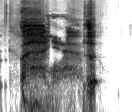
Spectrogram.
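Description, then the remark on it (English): A long, loud belch rumbles for about a second, then a shorter second burp follows, with no talking around it. “Oh man, belching a plenty uh. tonight, pal.”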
